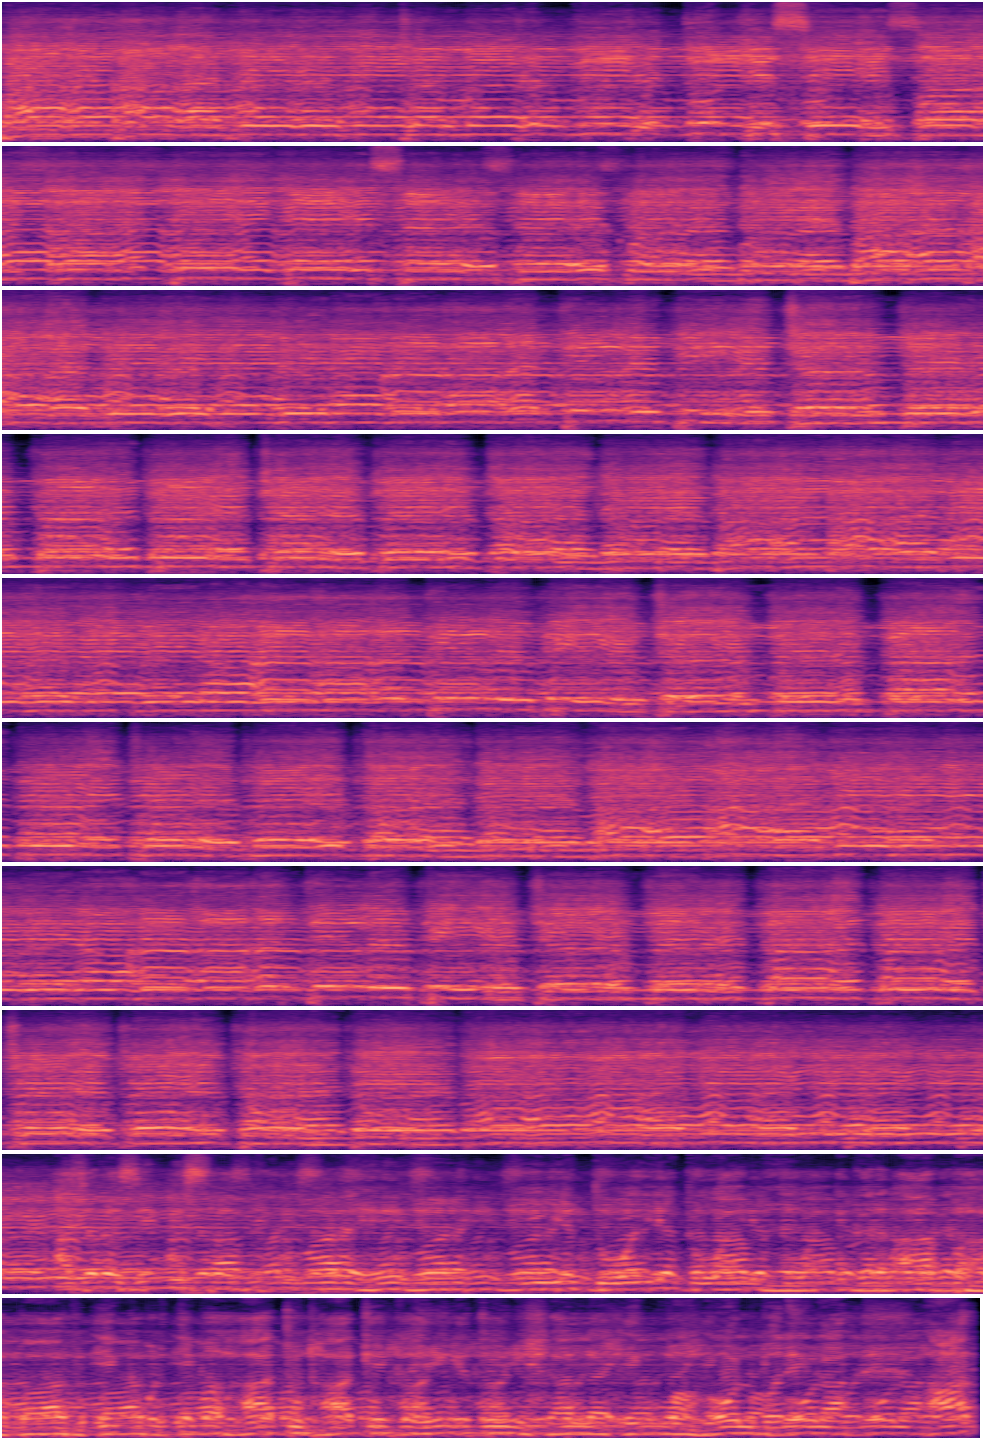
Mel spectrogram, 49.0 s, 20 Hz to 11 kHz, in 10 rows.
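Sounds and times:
men chanting vocal backing: 0.0s - 45.5s
man singing into microphone: 0.0s - 49.0s.

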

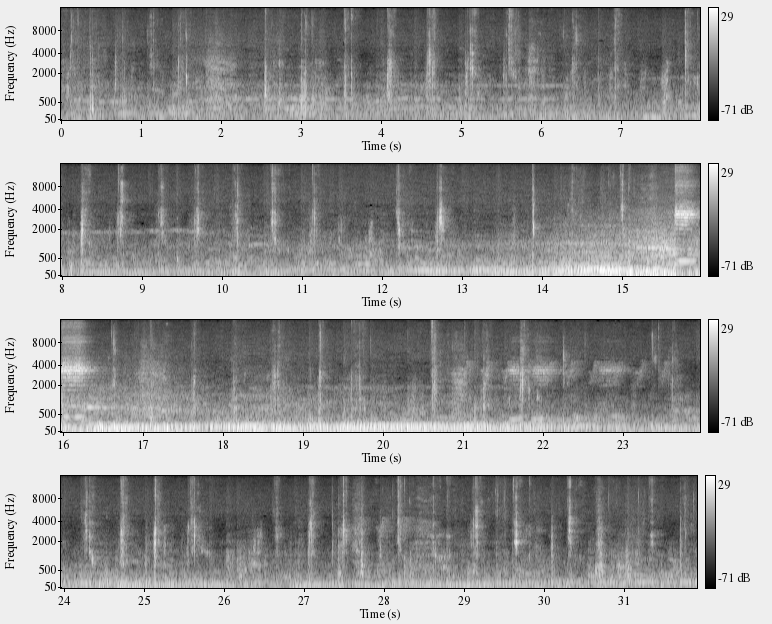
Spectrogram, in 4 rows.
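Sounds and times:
fingers mixing food on metal plate: 0.0s - 15.4s
loud low rumble: 12.4s - 22.7s
horn blast: 14.0s - 19.4s.

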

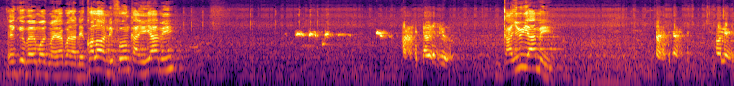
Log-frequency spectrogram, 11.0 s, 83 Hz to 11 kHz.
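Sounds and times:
high whistle-like chirps: 4.2s - 6.0s.

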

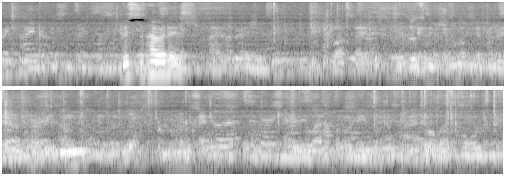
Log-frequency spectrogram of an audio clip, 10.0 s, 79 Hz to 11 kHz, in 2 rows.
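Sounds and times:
soft voices talking quietly: 0.0s - 10.0s.

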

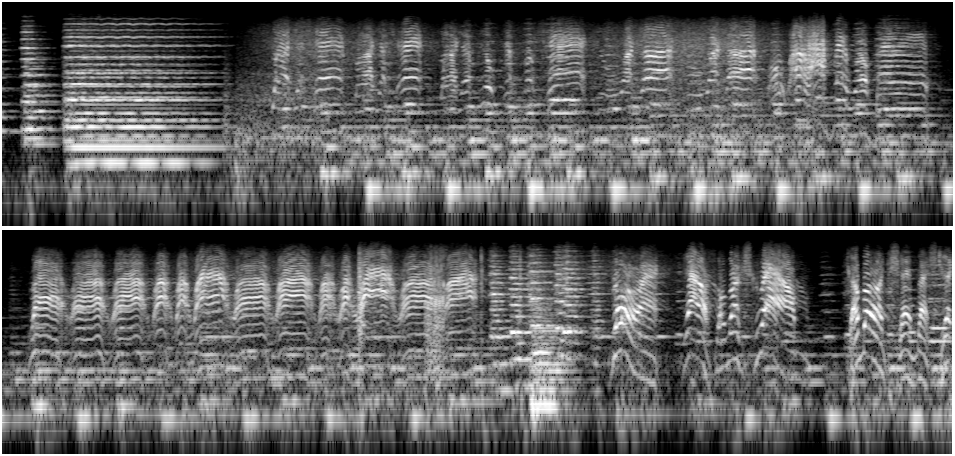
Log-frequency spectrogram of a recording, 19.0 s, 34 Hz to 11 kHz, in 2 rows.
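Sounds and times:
bouncy orchestral cartoon music: 0.0s - 19.0s
quacking cartoon duck voice: 2.7s - 14.5s, 15.6s - 19.0s.

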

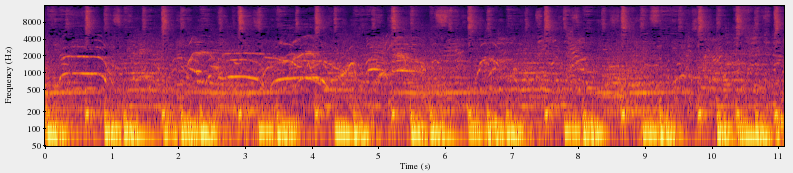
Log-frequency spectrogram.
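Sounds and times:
ride music with pulsing bass: 0.0s - 11.0s
riders screaming: 2.0s - 7.1s.

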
